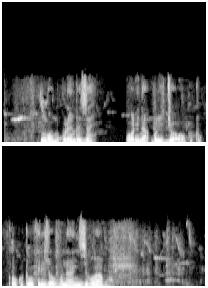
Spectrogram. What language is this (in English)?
Ganda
